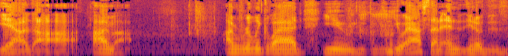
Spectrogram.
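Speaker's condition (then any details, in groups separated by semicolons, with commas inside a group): Stuttering; person who stutters, most anxiety tied to stuttering; stuttered openly rather than hiding in past phone-heavy job, talked openly about stuttering; repeated words, prolonged sounds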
